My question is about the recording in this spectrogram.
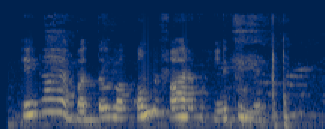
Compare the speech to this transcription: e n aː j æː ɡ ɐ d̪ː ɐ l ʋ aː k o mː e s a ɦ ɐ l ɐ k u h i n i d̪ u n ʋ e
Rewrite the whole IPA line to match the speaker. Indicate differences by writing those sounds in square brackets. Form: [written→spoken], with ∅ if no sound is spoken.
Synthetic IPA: e n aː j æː [ɡ→b] ɐ d̪ː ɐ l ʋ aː k o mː e [s→f] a ɦ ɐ [l→ɾ] ɐ k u h i n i [d̪→t̪] u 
